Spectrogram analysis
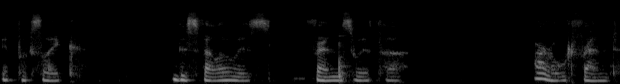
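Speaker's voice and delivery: soft, quiet, murmured lean-in aside. A player's character leans in to a companion, saying it quietly. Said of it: "just say quietly".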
